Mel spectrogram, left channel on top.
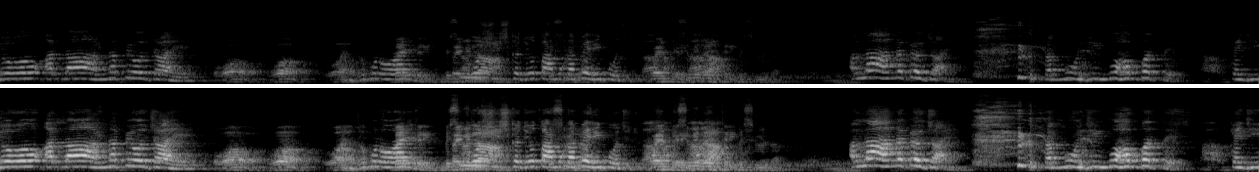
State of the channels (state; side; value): quieter; left; 14.0 dB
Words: जो अल्लाह न पियो चाहे जुमलो आहे कोशिश कजो तव्हां मूंखां पहिरीं पहुचजो अल्लाह न पियो चाहे त मुंहिंजी मोहबत ते कंहिंजी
